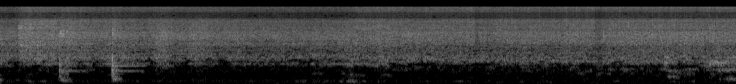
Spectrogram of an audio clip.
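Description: Crumbled oncom sizzling in a hot wok while a metal spatula stirs and scrapes it, with a couple of light spatula knocks about a second in.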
